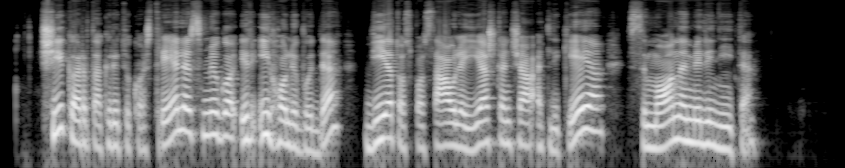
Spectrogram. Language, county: Lithuanian, Kaunas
